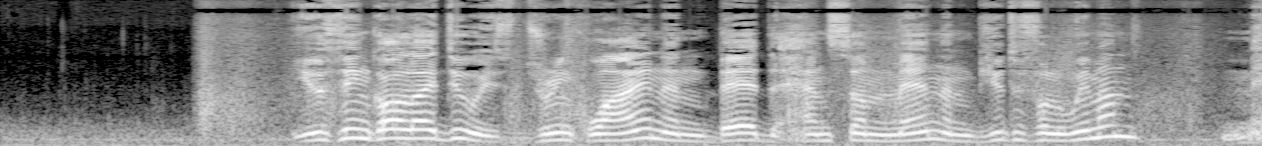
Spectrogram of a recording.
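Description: A man speaks calmly and earnestly, close by.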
